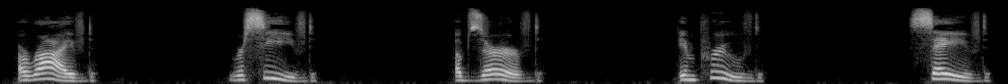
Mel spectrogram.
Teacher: It's also pronounced like D after verbs ending with a V sound.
